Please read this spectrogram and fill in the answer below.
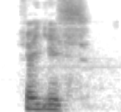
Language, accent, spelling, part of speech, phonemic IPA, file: French, Canada, faillisses, verb, /fa.jis/, LL-Q150 (fra)-faillisses.wav
- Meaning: second-person singular present/imperfect subjunctive of faillir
